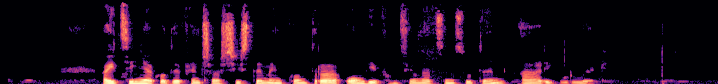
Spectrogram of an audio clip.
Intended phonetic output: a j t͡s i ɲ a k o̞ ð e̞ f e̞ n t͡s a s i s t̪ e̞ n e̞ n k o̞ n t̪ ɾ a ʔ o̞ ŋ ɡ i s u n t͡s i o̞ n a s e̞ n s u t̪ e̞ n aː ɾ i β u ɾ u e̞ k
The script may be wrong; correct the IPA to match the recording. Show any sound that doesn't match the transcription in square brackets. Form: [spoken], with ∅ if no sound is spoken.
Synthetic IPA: a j t͡s i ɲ a k o̞ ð e̞ f e̞ n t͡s a s i s t̪ e̞ [m] e̞ [ŋ] k o̞ n t̪ ɾ a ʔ o̞ ŋ ɡ i [f] u n t͡s i o̞ n a [t͡s] e̞ n s u t̪ e̞ n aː ɾ i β u ɾ u e̞ k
